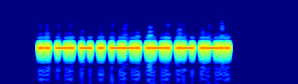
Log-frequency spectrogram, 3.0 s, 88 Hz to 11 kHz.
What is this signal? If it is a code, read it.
Morse code, heard as a keyed tone, about 40 wpm, 700 Hz. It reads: INTEGRAL
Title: Sets of 5 Words - New Word Drill - 40wpm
